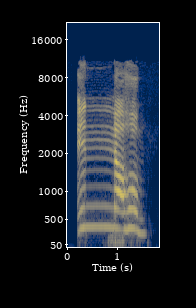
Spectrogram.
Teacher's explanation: Just put more time on the nun mushaddad.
